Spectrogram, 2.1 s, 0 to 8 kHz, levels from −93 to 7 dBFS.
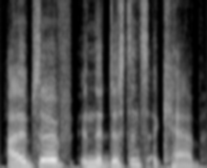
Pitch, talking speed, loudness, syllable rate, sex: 165 Hz, 205 wpm, -16 LUFS, 6.0 syllables/s, male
